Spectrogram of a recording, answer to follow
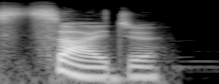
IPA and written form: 't͡s̬æɪ̯.d͡ʒə (Zeidra)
